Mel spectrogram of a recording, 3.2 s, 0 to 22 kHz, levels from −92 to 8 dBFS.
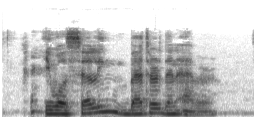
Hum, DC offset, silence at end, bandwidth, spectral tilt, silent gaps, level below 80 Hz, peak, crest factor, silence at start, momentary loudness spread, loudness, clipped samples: none; under 0.1%; 0.45 s; 8.4 kHz; -4 dB/octave; none; -50 dBFS; 0 dBFS; 16 dB; 0.3 s; 19 LU; -14 LUFS; under 0.1%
